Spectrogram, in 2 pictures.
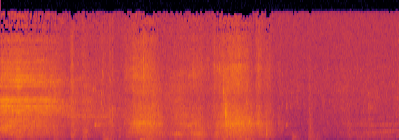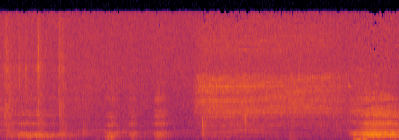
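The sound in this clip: Deep inhalation as a person rises to stand during a guided relaxation exercise, a soft airy hiss that swells and fades, followed by a few fainter breaths over a quiet background.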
